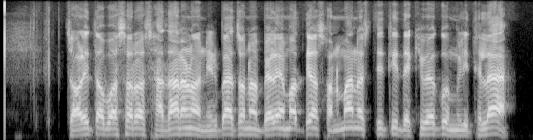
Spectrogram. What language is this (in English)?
Odia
